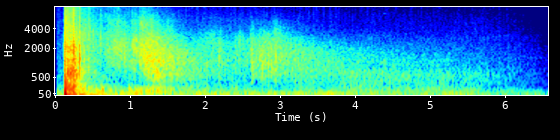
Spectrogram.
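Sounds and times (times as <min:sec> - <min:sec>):
MAG-1 rifle firing: 0:00.1 - 0:01.8.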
